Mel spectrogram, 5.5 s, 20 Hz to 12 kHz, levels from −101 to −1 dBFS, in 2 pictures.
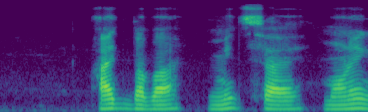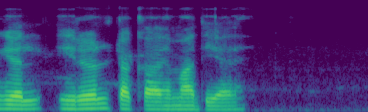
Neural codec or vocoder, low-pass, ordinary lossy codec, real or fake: none; 7.2 kHz; Opus, 32 kbps; real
